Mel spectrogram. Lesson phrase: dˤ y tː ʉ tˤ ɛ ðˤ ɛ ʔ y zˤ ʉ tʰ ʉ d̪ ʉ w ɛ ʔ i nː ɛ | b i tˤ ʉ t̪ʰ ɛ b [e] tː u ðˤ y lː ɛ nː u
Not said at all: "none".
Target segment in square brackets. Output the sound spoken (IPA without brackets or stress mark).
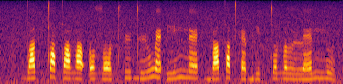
i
